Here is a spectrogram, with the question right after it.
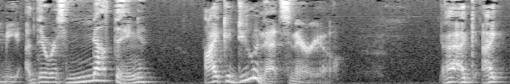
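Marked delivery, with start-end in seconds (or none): none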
